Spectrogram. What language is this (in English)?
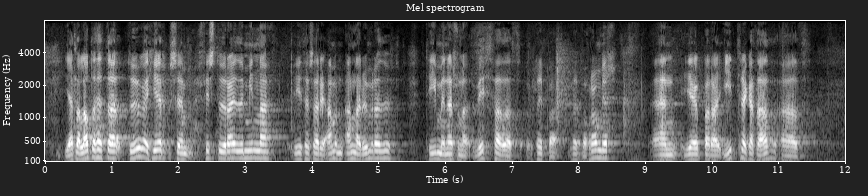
Icelandic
